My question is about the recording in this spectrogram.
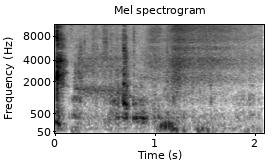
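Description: Faint handling of a cardboard advent calendar as a hand reaches in among its doors: soft rustling, a light click, and a short low sound about a second in. It goes almost silent after about a second and a half.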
